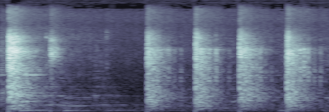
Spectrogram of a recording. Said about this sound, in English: uses his gun butt to hammer a small bell onto the front door of the house.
